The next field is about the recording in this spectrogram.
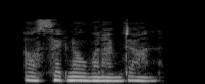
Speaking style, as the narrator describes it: murmuring

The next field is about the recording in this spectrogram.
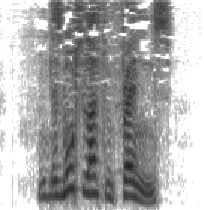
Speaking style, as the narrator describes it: he snapped back

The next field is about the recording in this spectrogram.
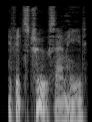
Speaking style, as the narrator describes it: Alex said softly, almost helplessly

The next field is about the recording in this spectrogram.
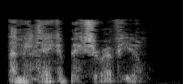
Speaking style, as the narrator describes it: I whispered to her

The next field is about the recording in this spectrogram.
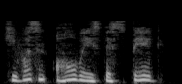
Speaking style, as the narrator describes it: the shark whispered

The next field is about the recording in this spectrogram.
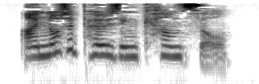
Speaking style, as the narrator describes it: snapped Georgie

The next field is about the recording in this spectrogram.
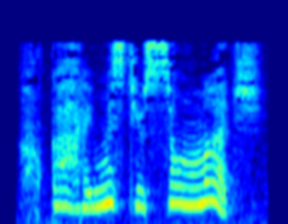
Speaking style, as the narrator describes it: I whispered

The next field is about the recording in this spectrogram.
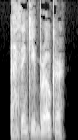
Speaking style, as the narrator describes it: Roxy chuckled

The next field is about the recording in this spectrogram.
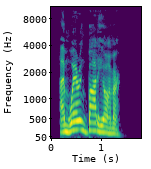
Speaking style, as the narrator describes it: Meta shouted

